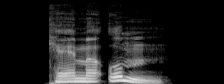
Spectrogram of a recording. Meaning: first/third-person singular subjunctive II of umkommen
- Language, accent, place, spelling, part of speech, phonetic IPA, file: German, Germany, Berlin, käme um, verb, [ˌkɛːmə ˈʊm], De-käme um.ogg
